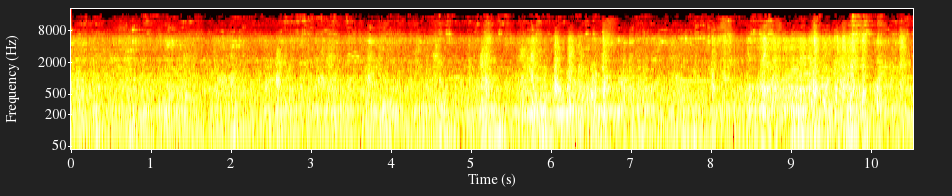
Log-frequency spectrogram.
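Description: Metre gauge passenger coaches rolling past close alongside: a steady wheel rumble with the clickety-clack of wheels over rail joints.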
